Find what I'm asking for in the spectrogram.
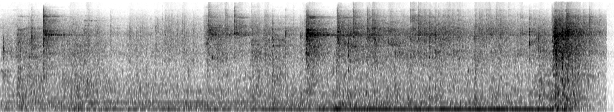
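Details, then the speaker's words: Garage door opening before lubrication and maintenance, microphone clipped to the emergency release string: steady opener drone with rough scraping and clunks, harsh and loud from dry, unlubricated hinges and rollers. "So, as far as I'm concerned, that was not the smoothest operation, nor the quietest."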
